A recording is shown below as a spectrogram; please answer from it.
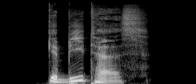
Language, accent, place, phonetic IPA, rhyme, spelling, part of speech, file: German, Germany, Berlin, [ɡəˈbiːtɐs], -iːtɐs, Gebieters, noun, De-Gebieters.ogg
- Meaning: genitive singular of Gebieter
